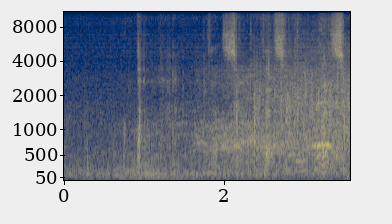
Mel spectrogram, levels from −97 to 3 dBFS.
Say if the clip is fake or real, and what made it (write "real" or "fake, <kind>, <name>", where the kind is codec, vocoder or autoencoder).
fake, vocoder, WaveNeXt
